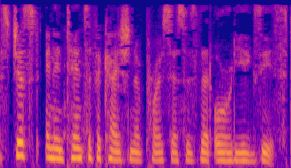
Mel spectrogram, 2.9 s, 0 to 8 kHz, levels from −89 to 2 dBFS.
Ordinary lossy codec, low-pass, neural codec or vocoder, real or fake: MP3, 32 kbps; 7.2 kHz; vocoder, 22.05 kHz, 80 mel bands, WaveNeXt; fake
